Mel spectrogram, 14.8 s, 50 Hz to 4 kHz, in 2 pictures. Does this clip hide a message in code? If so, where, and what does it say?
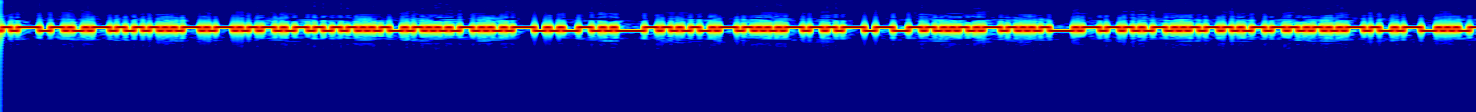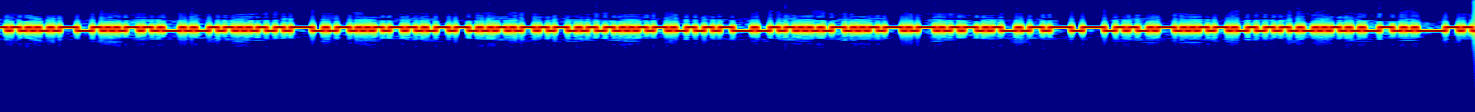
Yes: RTTY from 0.1 to 14.4 s, about 45.45 baud. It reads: THEIR AIRCRAFT, WERE TO SERVE AS A DECOY FOR KURITAS AND NISHIMURAS BATTLESHIPS,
